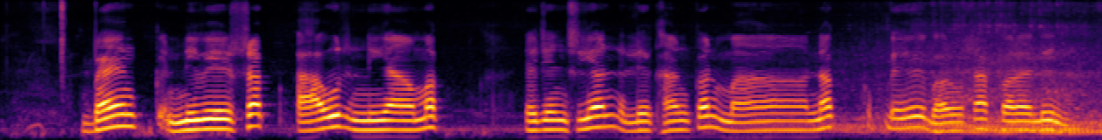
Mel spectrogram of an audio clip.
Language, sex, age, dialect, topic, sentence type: Bhojpuri, male, 25-30, Western, banking, statement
